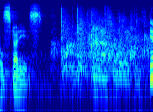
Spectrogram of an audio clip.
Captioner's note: audience clapping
